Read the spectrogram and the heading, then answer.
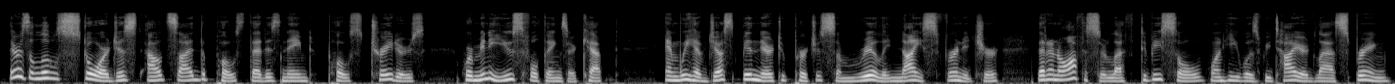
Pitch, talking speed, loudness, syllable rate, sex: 185 Hz, 195 wpm, -18 LUFS, 5.5 syllables/s, female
